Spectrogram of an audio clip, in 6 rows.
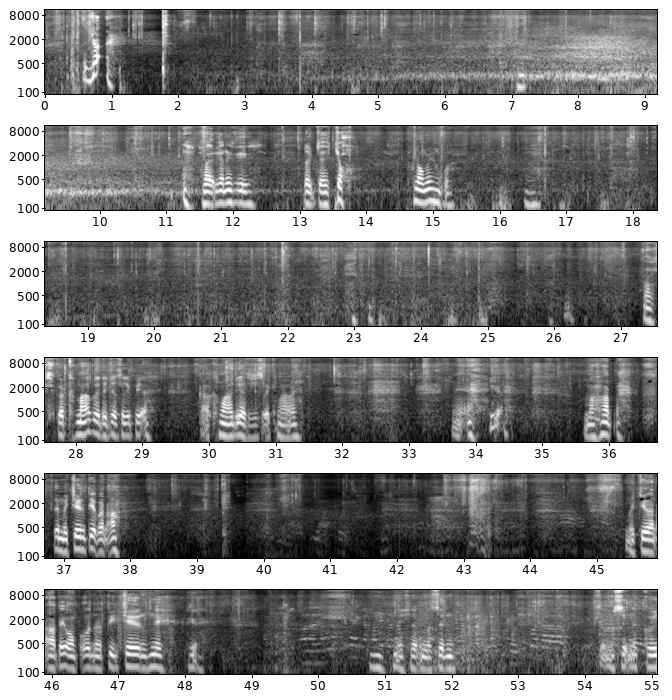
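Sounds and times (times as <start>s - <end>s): hand truck wheels rattling on asphalt: 0.0s - 38.0s, 45.6s - 55.0s
footsteps: 0.0s - 55.0s.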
